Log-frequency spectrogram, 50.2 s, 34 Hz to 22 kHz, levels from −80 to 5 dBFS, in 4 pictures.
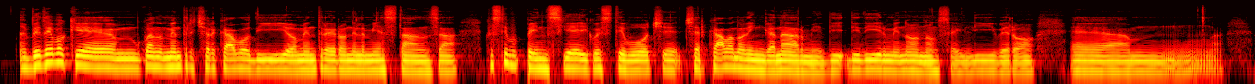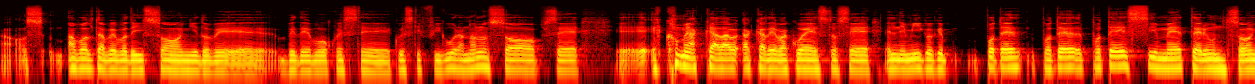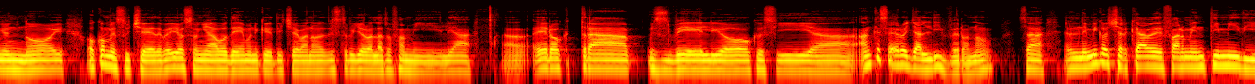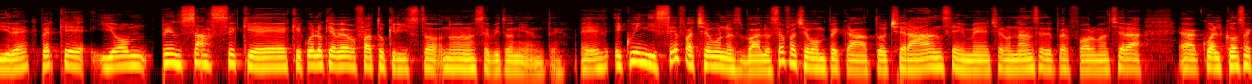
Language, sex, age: Italian, male, 20-39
